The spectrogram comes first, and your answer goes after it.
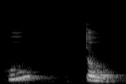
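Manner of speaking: "Cuto" in two separated syllables, cu, to. Shown as a demonstration. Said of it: "O U tem som de U".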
